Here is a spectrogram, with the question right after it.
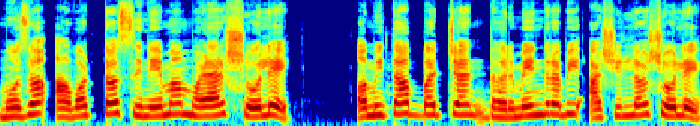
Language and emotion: Goan Konkani, neutral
